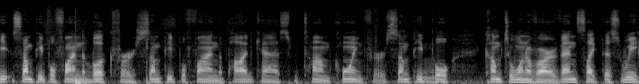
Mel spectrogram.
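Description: A man with an American accent speaks in a normal speaking voice, fairly low-pitched and fairly quick, with hardly any pauses, fairly even intonation and big swings in loudness, on a very clean recording with a silent background. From Northern Virginia (Alexandria). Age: young. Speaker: golf magazine editor. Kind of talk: casual interview chat. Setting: outdoors at golf course.

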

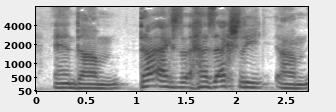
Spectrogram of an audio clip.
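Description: A man with an Australian accent at a fairly high pitch, with ordinary pitch variation and a moderate pace. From Sydney, Australia. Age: 20s. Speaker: theology student. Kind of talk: interview testimony. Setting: studio. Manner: halting.

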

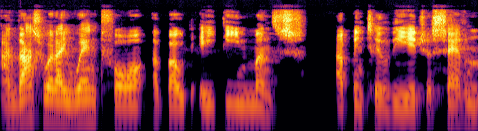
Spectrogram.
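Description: At a fairly slow pace, a man with a Welsh accent talks at medium pitch with fairly even intonation. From Wales. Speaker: Baptist minister, former atheist. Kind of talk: testimony. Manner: laid back.

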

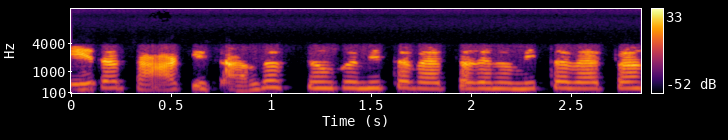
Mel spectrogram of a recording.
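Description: The woman has an unremarkable speaking voice pitched fairly high. Her intonation is fairly even. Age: 40s. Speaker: railway executive. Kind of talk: interview. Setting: remote call-in.

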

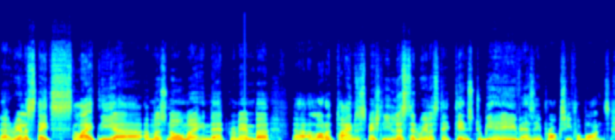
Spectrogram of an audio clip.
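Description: A man's fairly high, somewhat breathy voice at a very fast pace, with ordinary pitch variation and a dry, close sound with no echo. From South Africa. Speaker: macro analyst, podcast co-host. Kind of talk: casual finance discussion. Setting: in his car, remote call.

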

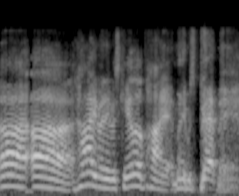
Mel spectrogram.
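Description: A man puts on a gravelly character voice pitched high. He moves at a moderate pace with ordinary pitch variation.

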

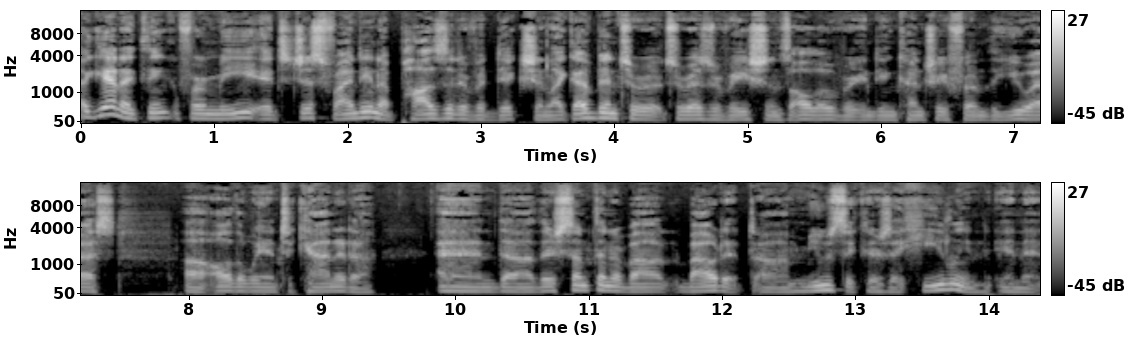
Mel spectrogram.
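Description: A man speaks with a dark, mellow tone at a fairly low pitch. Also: ordinary pitch variation, moderate pace. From Arizona, Tucson (Yaqui tribe). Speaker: classical guitarist and motivational speaker. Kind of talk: interview conversation. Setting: studio.

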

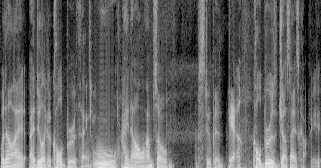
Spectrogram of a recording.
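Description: The man keeps to a moderate pace, and his pitch shows ordinary variation. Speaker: comedy podcast host. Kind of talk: casual chat. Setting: studio.

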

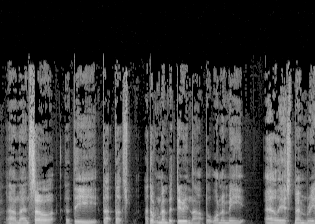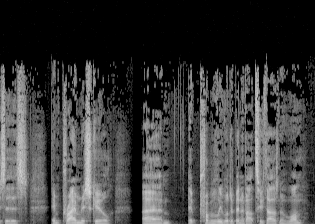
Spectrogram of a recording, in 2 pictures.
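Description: A man with a Lancashire accent talks at a fairly slow pace and a medium pitch. His intonation is fairly even, in a very clean recording with a silent background. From Lancashire, northern England. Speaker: IT support worker. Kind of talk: casual chat. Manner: halting, many fillers.

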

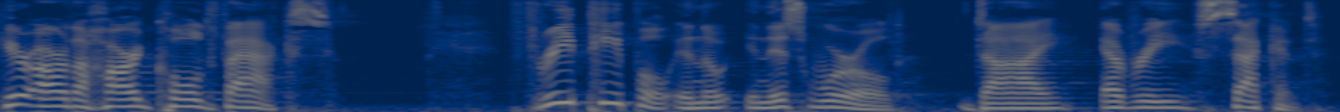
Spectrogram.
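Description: A man with a plain, everyday voice speaks at a fairly slow pace, pitched fairly high with lively intonation, in a very clean recording with a silent background. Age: 60s. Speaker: pastor. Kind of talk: sermon. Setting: church.

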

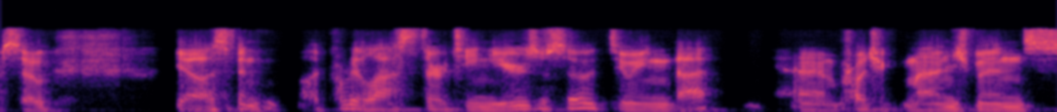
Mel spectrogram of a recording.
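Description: A man with an Irish accent, fairly low in pitch, at a fairly quick pace with ordinary pitch variation. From Ireland. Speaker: cybersecurity professional. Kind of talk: interview conversation.

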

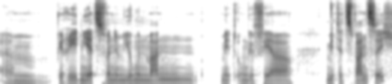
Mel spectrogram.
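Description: Here a man talks at a very slow pace, with medium pitch and fairly even intonation. The sound is dry and close with no echo, on a very clean recording with a silent background. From Germany, Cologne, later Odenwald. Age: 50s. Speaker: podcast host, management consultant. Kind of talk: personal monologue.

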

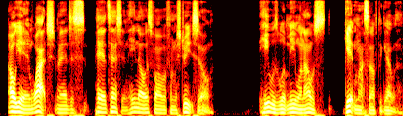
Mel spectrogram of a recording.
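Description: A man speaks at a moderate pace, his fairly low pitch showing ordinary variation. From Baltimore, Maryland. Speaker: singer and music producer. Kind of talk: casual interview. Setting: studio.

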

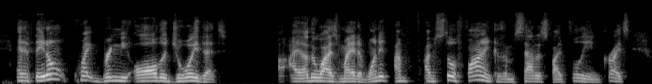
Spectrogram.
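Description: In a normal speaking voice with an American accent, a man talks fairly quickly at a fairly high pitch with lively intonation. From Philadelphia, Pennsylvania. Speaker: college professor of theology. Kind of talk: casual theological discussion.

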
